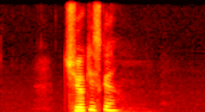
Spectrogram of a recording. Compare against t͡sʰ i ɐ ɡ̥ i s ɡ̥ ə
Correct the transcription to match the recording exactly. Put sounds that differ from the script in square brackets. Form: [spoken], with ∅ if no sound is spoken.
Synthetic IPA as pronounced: t͡sʰ [y] ɐ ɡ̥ i s ɡ̥ ə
